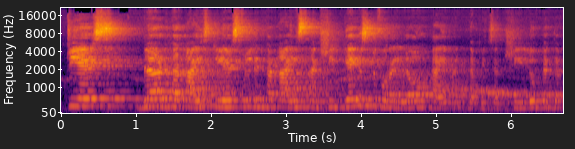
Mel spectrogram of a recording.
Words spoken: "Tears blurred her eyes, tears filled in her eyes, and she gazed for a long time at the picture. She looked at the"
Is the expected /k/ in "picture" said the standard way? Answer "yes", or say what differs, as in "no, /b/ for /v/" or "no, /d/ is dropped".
no, /k/ is dropped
